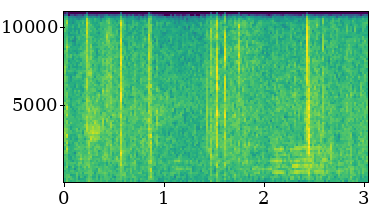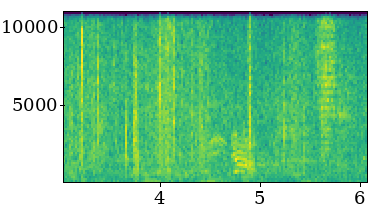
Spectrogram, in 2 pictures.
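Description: Near silence: faint outdoor ambience with scattered soft clicks and brief, distant murmured voices.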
